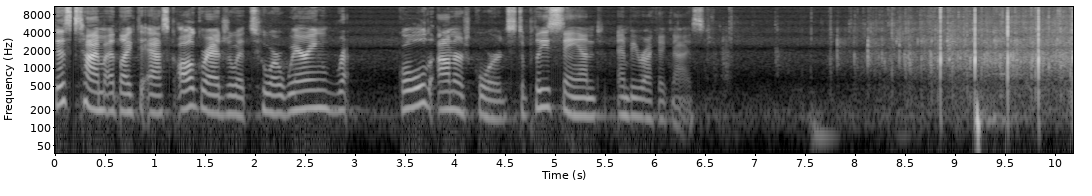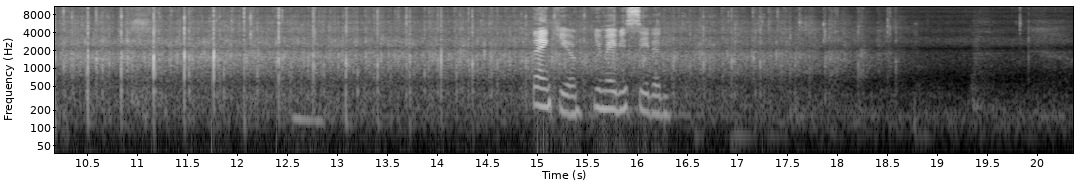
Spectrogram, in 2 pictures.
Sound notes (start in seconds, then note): 7.7 applause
